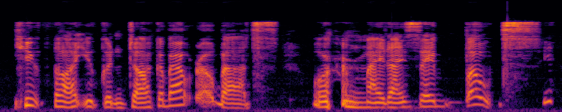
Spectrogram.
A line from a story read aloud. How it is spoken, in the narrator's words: continued, laughing uproariously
